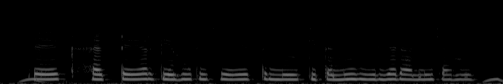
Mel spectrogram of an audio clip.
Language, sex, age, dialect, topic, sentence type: Hindi, female, 18-24, Awadhi Bundeli, agriculture, question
